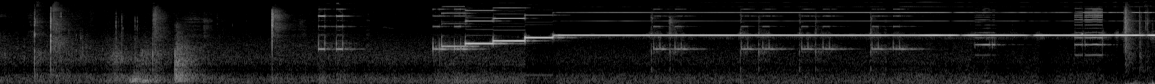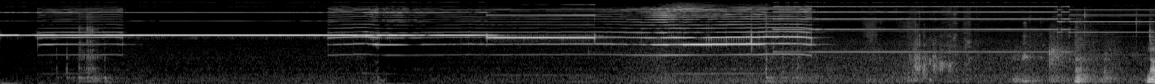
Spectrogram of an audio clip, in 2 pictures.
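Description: Steady high-pitched electronic alarm tone from a ghost-hunting device's temperature alert, sounding loud and continuous for many seconds with pitch shifts and intermittent beeps, after a few brief knocks at the start.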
